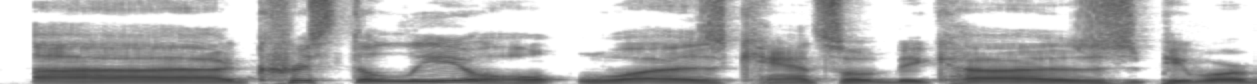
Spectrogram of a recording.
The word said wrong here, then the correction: D'Elia: Did I say his name wrong? – I have no idea who you're talking about. That's why I'm... – The comedian. – Oh, Chris D'Elia.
